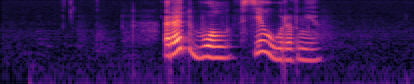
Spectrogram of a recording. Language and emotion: Russian, positive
